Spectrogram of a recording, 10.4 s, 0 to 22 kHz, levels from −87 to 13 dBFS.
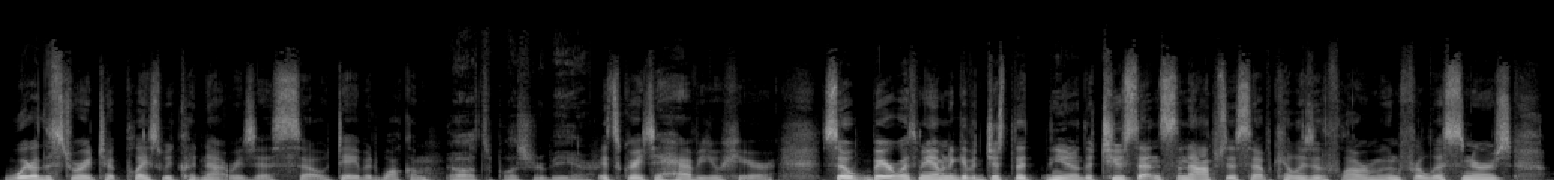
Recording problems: none

